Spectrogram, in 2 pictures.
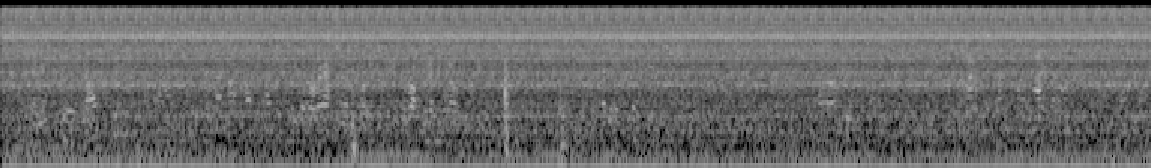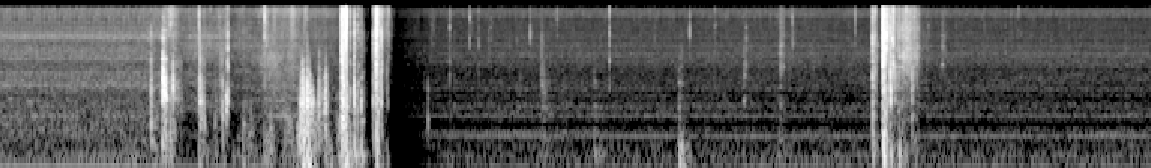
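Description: Car engine idling steadily, heard from inside the car, with faint voices outside. Around two-thirds of the way in comes a cluster of loud knocks and handling noises, after which the engine hum stops. A single loud knock follows near the end.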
